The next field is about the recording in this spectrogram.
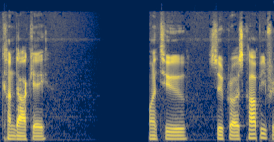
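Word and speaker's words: Candace: I've heard that her name's supposed to be pronounced kandake want to sucr copy for C6 C6 um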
